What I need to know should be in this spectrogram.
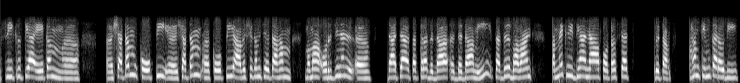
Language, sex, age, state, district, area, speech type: Sanskrit, female, 18-30, Kerala, Thrissur, rural, conversation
